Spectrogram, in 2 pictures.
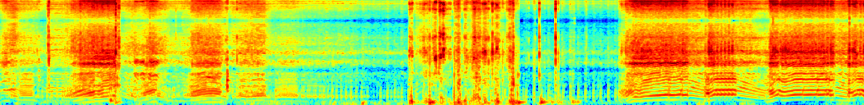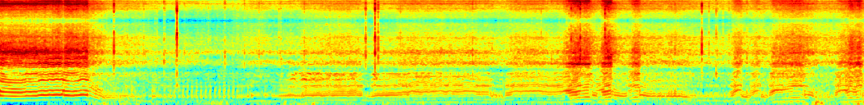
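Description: Dirt bike engine revving up and down over and over as it is ridden along a rough trail, with a run of heavy knocks and clatter about six to eight seconds in, followed by hard revving.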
